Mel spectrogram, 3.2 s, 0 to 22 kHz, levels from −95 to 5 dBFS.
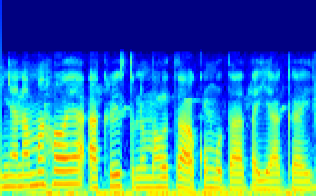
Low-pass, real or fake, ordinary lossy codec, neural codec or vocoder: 7.2 kHz; real; none; none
